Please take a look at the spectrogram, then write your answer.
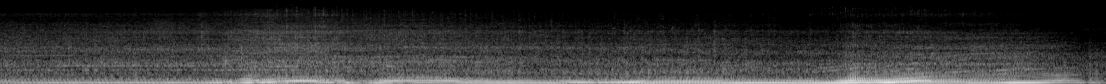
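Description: A tuned Mini engine idling and then revving as the car drives off, a steady mid-pitched hum with several rises in pitch and a louder surge near the end, no talking.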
